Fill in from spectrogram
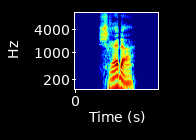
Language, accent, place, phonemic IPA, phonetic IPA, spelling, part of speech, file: German, Germany, Berlin, /ˈʃrɛdər/, [ˈʃʁɛ.dɐ], Schredder, noun, De-Schredder.ogg
- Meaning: shredder (machine)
